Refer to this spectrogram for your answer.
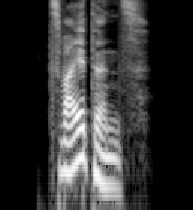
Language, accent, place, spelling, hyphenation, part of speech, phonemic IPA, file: German, Germany, Berlin, zweitens, zwei‧tens, adverb, /ˈt͡svaɪ̯tn̩s/, De-zweitens.ogg
- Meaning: secondly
